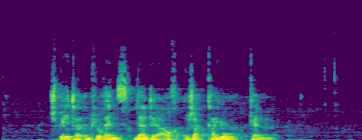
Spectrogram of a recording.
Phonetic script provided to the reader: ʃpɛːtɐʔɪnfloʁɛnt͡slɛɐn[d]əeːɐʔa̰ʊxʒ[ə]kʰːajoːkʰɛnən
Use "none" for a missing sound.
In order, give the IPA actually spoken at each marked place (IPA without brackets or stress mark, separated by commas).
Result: t, a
